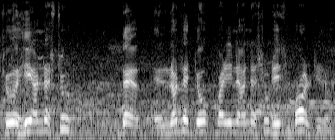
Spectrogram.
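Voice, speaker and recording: Over clear music in the background, a man talks at a moderate pace in a high pitch with ordinary pitch variation. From Kolkata, India. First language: Bengali. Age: 80s+. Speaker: sketch artist and art teacher. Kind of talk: interview answer. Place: hall. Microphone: phone near.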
